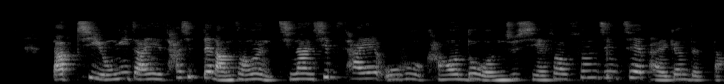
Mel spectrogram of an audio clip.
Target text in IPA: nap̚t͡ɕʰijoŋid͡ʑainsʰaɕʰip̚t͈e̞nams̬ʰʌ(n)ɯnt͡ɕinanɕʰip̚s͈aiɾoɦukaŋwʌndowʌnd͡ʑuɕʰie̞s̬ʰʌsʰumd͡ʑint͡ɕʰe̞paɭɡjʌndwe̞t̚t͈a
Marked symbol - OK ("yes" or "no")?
no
